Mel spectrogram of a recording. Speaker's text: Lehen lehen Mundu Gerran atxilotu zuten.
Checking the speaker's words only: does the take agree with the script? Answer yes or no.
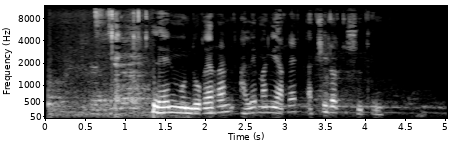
no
